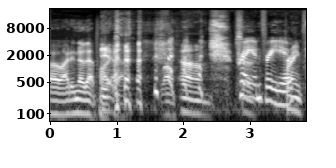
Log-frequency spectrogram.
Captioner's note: laughing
